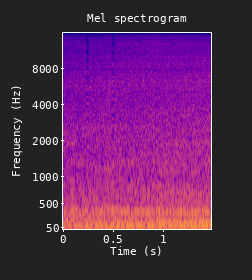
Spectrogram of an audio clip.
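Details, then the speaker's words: 1967 Ford Galaxie warming up on its two-barrel carb and a makeshift fuel supply, idle kicked up slightly: rough, lumpy low idle with uneven beat and faint popping; owner suspects a dead cylinder dragging, not confirmed. "I think we got a dead cylinder we're dragging we'll see if it'll fire back up"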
